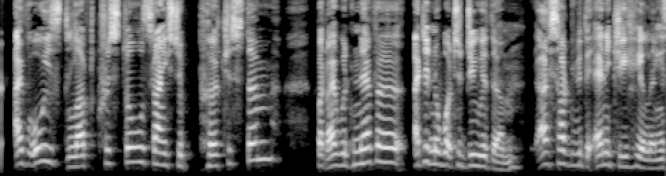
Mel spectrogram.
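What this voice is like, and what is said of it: British accent. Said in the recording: “She has a really cool British accent.”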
